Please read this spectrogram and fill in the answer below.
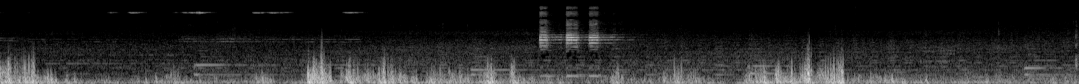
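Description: Car horns honking as a line of cars drives slowly past, with engine and road noise between the honks. About halfway through, a higher-pitched horn gives a few quick short beeps.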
